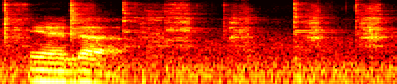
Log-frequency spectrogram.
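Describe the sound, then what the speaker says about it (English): Minced small white onion goes into a hot pan, a soft sizzle under scraping and stirring of a utensil against the pan, with brief clinks; a voice starts a word. "Get that guy in there, and kind of cook this till it gets translucent."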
